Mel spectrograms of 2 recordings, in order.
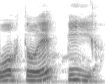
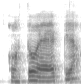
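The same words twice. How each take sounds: First: "ortoepia" said or-to-e-PI-a; drawn-out stressed PI in "ortoepia". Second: "Ortoépia" said or-to-É-pia; stress on É. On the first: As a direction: slowly model "ortoepia", stressing PI. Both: Shown as a demonstration. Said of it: "das duas maneiras".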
